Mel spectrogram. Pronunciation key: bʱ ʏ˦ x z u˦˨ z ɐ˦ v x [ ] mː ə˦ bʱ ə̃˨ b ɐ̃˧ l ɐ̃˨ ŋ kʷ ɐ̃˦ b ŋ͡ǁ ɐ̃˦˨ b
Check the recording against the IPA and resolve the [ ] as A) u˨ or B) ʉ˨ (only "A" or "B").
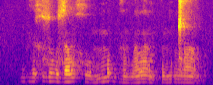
A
